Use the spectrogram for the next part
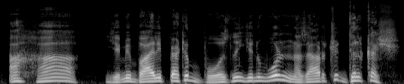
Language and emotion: Kashmiri, surprised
